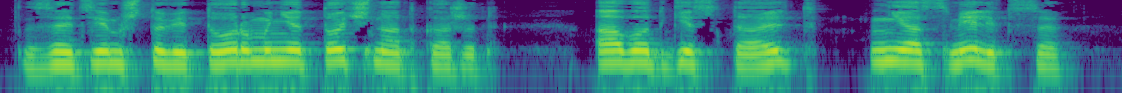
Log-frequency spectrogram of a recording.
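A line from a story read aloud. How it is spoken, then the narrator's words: Grim smirk. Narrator (Russian): мрачно усмехнулся Анхайлик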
